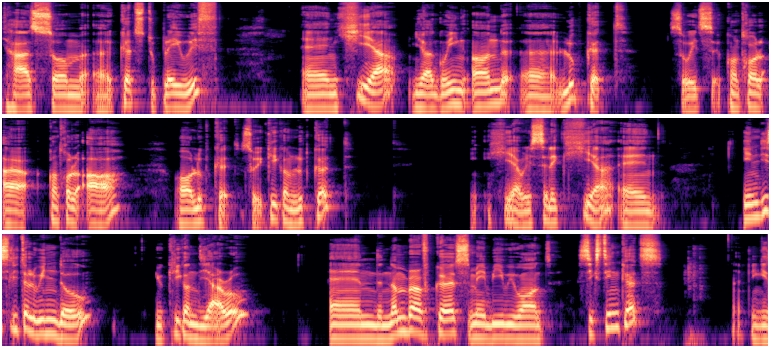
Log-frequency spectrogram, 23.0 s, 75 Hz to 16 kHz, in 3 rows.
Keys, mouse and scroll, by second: 10.3-23.0 drag.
